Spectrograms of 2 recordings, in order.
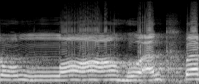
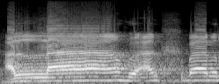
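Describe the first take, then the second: First: The L in Allahu sounds heavy and dark. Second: The L sounds thin, like an Indian accent.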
